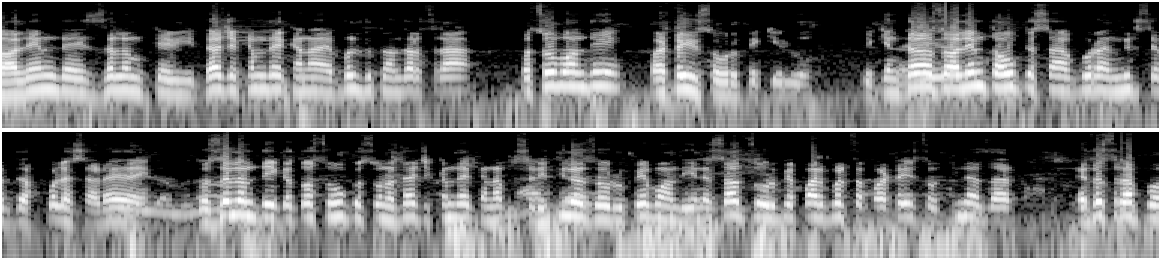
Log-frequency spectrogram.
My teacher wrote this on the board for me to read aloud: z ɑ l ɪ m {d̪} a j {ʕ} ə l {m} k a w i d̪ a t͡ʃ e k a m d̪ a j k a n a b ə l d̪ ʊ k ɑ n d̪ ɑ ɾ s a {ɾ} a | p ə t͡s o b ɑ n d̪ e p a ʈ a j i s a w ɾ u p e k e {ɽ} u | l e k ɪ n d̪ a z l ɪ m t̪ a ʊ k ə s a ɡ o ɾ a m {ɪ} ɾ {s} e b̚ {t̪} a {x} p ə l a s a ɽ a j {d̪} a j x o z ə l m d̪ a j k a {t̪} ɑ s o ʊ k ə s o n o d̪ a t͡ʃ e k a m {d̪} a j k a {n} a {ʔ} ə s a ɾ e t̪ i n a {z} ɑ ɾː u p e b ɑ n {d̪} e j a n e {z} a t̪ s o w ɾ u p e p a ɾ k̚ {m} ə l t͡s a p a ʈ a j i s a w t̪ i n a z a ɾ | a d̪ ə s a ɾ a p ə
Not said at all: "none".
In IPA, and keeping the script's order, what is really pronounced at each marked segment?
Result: d̪, z, m, ɾ, l, i, s, d̪, x, d̪, t̪, d̪, n, p, z, d̪, s, b

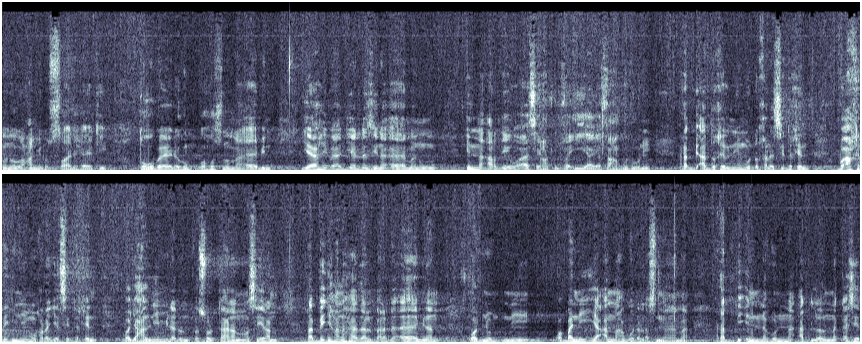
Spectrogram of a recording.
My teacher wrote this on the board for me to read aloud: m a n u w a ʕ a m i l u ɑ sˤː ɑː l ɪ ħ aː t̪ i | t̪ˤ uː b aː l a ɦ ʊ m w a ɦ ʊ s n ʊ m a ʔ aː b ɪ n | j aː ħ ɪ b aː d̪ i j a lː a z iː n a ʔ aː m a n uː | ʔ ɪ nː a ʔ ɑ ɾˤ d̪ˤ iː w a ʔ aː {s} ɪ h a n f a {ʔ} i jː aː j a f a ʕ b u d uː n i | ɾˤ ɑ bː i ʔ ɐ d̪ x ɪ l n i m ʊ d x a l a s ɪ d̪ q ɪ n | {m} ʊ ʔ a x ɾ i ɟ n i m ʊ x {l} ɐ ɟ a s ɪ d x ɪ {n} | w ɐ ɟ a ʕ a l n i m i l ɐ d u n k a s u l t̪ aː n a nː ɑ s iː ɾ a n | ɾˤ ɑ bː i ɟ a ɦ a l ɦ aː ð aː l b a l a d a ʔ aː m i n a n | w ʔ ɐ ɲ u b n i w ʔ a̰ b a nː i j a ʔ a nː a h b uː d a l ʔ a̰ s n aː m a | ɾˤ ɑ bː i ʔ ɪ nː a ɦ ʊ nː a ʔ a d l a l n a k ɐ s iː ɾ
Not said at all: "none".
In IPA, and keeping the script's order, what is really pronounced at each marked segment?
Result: s, ʔ, b, ɾ, n

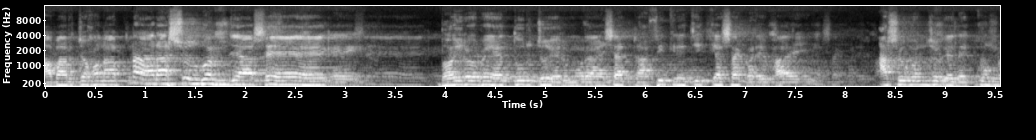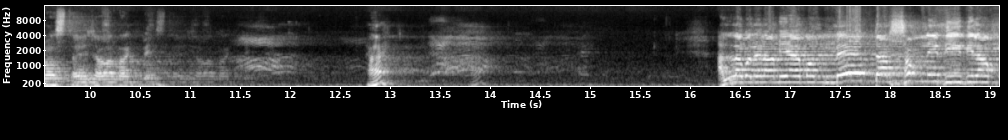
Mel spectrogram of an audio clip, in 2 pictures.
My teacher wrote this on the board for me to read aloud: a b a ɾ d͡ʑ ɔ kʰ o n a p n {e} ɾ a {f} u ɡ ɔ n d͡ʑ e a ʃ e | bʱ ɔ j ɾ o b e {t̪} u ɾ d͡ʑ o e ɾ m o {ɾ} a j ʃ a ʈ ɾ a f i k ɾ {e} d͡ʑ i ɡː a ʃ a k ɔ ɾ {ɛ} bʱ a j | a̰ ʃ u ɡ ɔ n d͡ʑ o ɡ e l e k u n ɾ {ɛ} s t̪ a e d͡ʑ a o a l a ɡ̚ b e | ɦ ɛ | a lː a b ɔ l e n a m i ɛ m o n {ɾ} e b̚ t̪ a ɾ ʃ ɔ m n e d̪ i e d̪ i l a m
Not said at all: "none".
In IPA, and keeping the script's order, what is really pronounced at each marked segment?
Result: a, ʃ, d̪, ɾ, e, e, a, l

